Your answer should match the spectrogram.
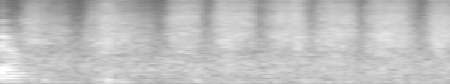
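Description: Shoe-cleaning brush scrubbing a wet white sneaker coated in cleaning solution, in quick back-and-forth bristle strokes, about four a second.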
